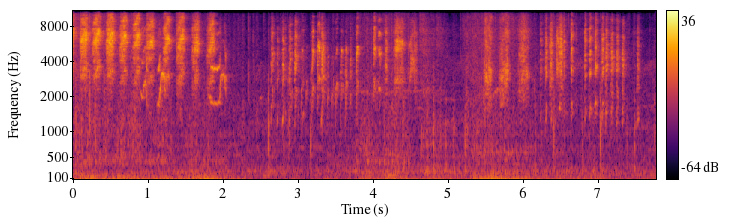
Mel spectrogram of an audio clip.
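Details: Early morning feeding time with several budgerigars; rapid high chirps and warbled notes come in bursts, with a low rumble and clatter underneath.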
